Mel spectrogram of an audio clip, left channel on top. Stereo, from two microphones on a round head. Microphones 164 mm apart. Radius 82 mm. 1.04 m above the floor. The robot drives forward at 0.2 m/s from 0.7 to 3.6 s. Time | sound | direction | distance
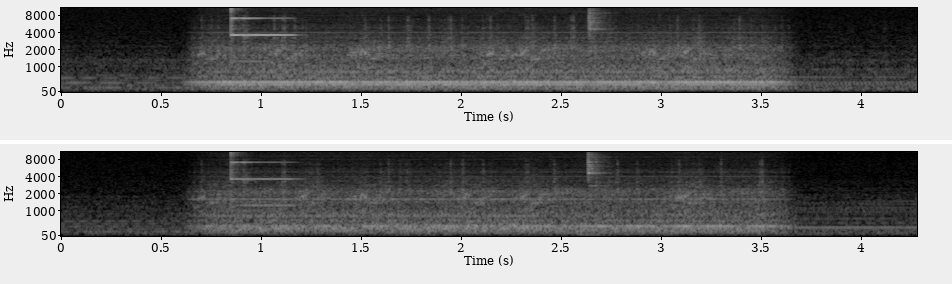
0.8 | a bell | 5° left (ahead or behind) | 0.7 m
2.6 | cutlery clinking | 80° right | 3 m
